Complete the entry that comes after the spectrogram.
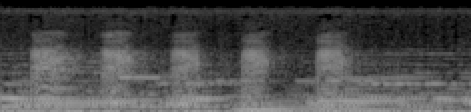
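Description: Ducks, migratory birds hunted for sport, give five evenly spaced quacks in a quick run, close and clear, with nothing else over them.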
